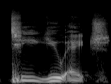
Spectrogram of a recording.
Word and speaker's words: Tata: Like almost think of it as TAHTUH.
